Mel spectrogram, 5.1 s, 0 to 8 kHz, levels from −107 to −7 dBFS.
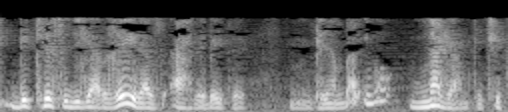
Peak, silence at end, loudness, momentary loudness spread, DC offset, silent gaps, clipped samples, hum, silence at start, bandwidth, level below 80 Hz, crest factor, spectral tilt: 0 dBFS; 0.05 s; -19 LUFS; 17 LU; 0.1%; none; under 0.1%; none; 0 s; 5 kHz; -52 dBFS; 18 dB; -13 dB/octave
